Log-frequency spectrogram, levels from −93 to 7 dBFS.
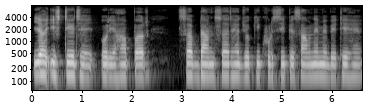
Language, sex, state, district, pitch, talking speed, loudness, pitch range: Hindi, male, Jharkhand, Deoghar, 135 Hz, 155 wpm, -22 LUFS, 135-140 Hz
